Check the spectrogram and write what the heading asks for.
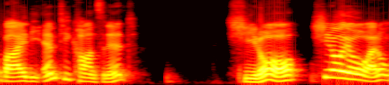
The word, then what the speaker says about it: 싫어요: So now we just get 싫어요, 싫어요. Really easy. This consonant deletes itself whenever it would normally go into the empty space.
